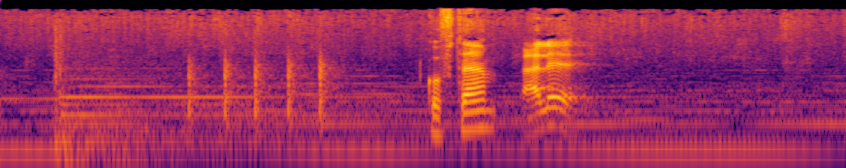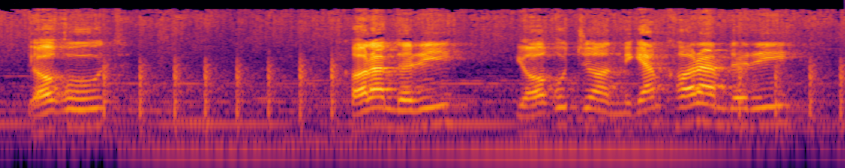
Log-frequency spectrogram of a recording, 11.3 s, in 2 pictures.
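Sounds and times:
knocking on a door: 0:01.2 - 0:02.4, 0:06.3 - 0:08.2, 0:10.6 - 0:11.2
speech: 0:02.9 - 0:04.0, 0:05.8 - 0:06.6, 0:08.0 - 0:11.1.

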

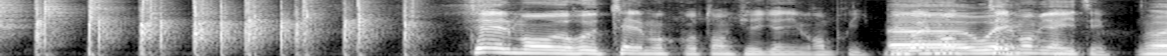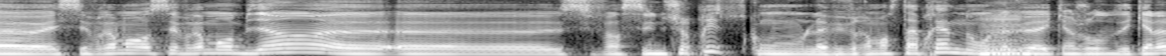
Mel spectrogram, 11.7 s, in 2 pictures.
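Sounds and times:
audience clapping: 0:00.0 - 0:02.2
speech: 0:02.4 - 0:11.6.

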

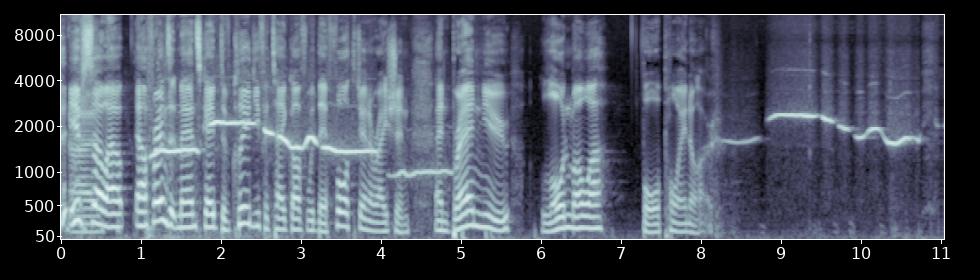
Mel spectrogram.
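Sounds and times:
speech: 0:00.1 - 0:08.3
person whistling eerie sci-fi space tune: 0:01.2 - 0:05.3, 0:08.3 - 0:11.0.

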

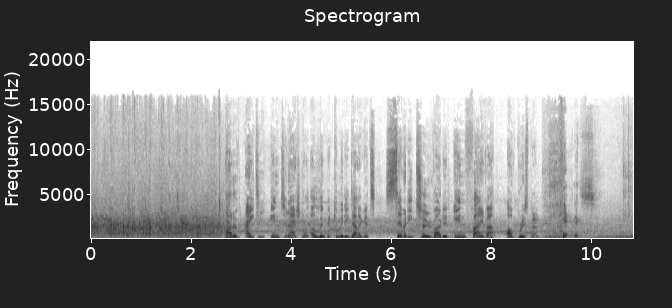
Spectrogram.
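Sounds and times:
crowd on the banks of the Brisbane River clapping and cheering: 0:00.0 - 0:09.0
speech: 0:02.7 - 0:10.2.

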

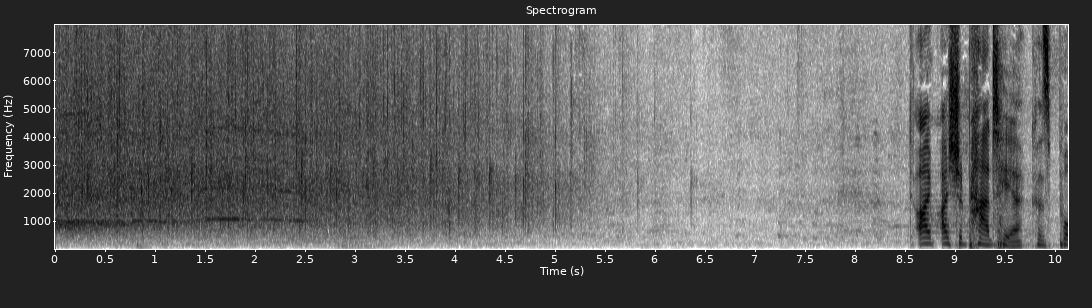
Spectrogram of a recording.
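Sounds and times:
audience applause: 0:00.0 - 0:06.4
speech: 0:08.6 - 0:10.1.

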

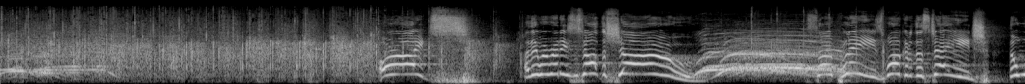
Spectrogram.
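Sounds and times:
audience applauding: 0:00.0 - 0:05.3, 0:07.0 - 0:08.6
speech: 0:04.3 - 0:07.3, 0:08.4 - 0:10.2.

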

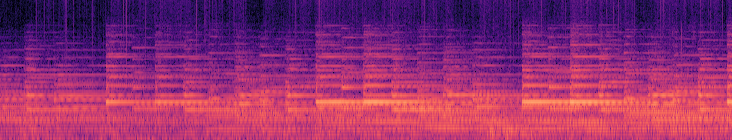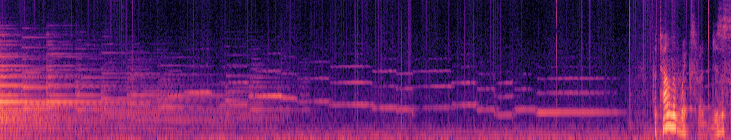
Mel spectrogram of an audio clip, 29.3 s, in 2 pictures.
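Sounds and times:
chimes of the Church of the Immaculate Conception, joy bells of Wexford: 0:00.0 - 0:19.9
speech: 0:27.8 - 0:29.2.

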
